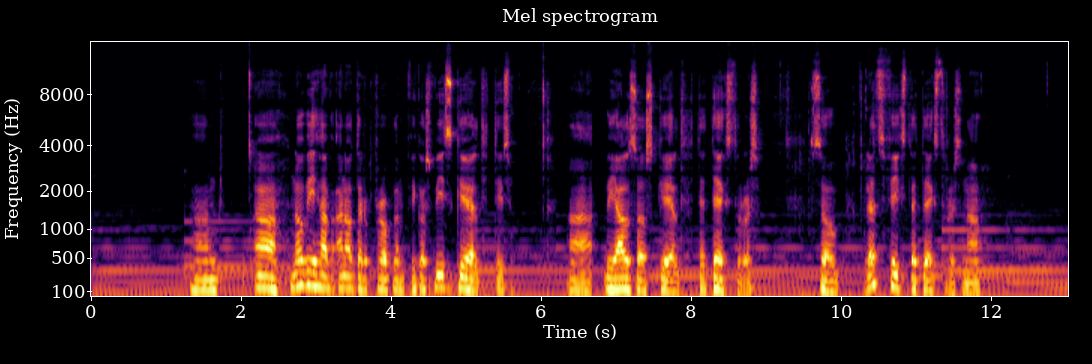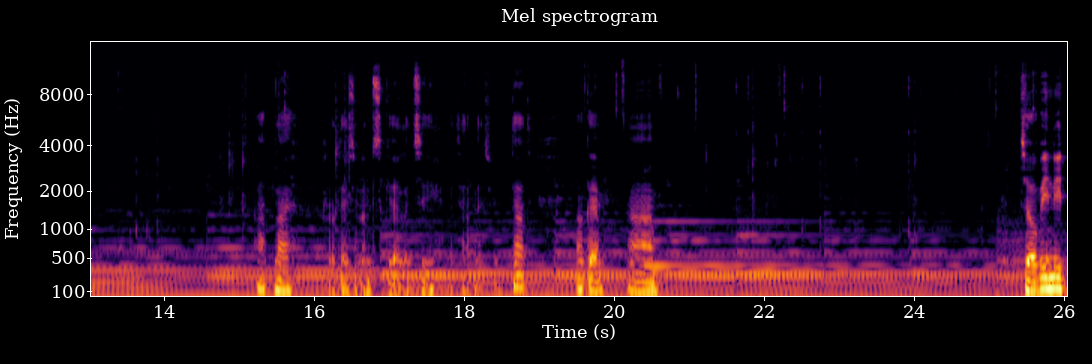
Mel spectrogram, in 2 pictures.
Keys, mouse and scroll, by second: 10.6 ctrl+s, 10.6-12.7 right drag, 10.6 shift+z, 15.5 ctrl+a, 15.5-19.6 middle drag, 19.6-26.0 drag.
